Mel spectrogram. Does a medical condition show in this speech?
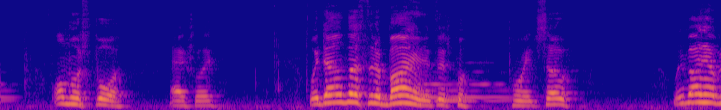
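Yes: cerebral palsy; voice tone sometimes odd.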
